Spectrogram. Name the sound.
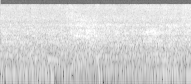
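busy street traffic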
